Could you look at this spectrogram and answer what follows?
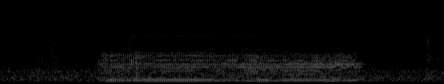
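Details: Sleeping female dog with a weird snoring sound: one long, drawn-out, low rumbling snore with a buzzing, tonal quality against quiet room noise; snoring.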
